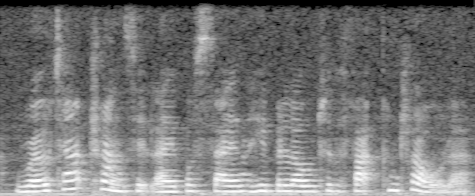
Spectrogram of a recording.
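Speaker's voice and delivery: ordinary delivery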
